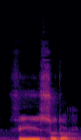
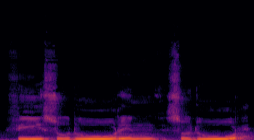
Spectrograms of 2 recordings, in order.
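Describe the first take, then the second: First: Fi sudur said quickly, the last oo cut short; wrong short vowel. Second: Fi sudurin sudur slowly chanted, each long vowel held; correct elongation. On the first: Teacher shows what not to say, sudur cut short. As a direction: say sudur without stretching its vowel. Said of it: "We don't say". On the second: Teacher models the rule, sudurin sudur drawn out long. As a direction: stretch the oo in sudurin and sudur on a level note. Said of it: "So we have to say". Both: Shown as a demonstration.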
